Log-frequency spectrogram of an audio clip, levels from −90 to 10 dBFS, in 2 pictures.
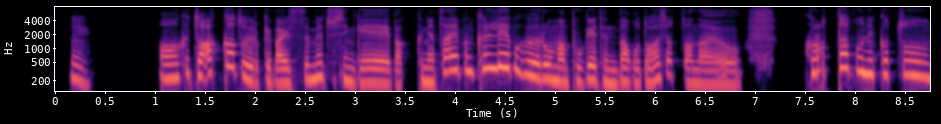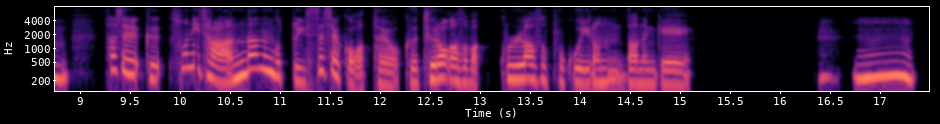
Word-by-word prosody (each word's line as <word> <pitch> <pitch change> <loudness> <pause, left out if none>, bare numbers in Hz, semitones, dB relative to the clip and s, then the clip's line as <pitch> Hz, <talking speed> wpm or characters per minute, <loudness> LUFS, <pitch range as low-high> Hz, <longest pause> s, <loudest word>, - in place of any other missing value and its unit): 네. 205 -8 -8 0.7
아 230 0 0
그쵸. 270 -2 +1
아까도 310 - +2
이렇게 195 -1 -2
말씀해 185 +6 0
주신 215 -3 -7
게 185 -1 0
막 165 0 -6
그냥 190 -1 -4
짧은 330 - +2
클립으로만 280 - +4
보게 205 +3 0
된다고도 185 -1 -3
하셨잖아요. 175 -9 -4 0.6
그렇다 350 +5 +1
보니까 290 -6 +2
좀 255 -5 -2 0.4
사실 330 -6 0
그 220 -2 -2
손이 390 +2 -3
잘 245 -7 +2
안 235 +7 +4
가는 360 -2 +4
것도 255 -6 -4
있으실 270 - -2
것 - - -1
같아요. 165 -4 -4
그 180 - -4
들어가서 215 -1 +4
막 - - -3
골라서 220 0 +2
보고 190 -1 -5
이런다는 180 -1 -3
게. 170 -1 -3 1.6
음. 250 +1 +1
225 Hz, 270 characters per minute, -23 LUFS, 185-275 Hz, 1.6 s, 클립으로만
